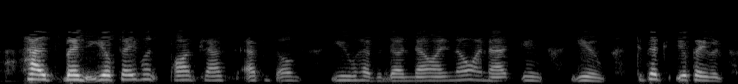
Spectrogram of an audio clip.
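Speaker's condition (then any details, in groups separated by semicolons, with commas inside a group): Cerebral palsy, mixed, moderate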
